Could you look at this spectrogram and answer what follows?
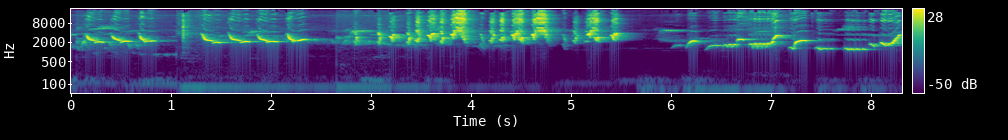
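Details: White-rumped shama in full, energetic song packed with varied phrases, used to spur lazy shamas into singing: runs of descending whistled notes, a dense burst of chattering phrases, then lower slurred whistles.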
